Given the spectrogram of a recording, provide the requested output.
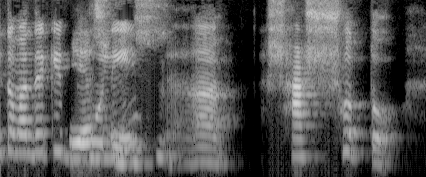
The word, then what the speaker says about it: শাশ্বত: আহ, শাশ্বত, শাশ্বত বানানটা এইখানে দেখো, এইটা একটা শব্দ। শাশ্বত শব্দের অর্থ হচ্ছে চিরস্থায়ী, মানে যেটা কখনো শেষ হবে না। এই ক্ষেত্রেও যেহেতু বফলাটা মাঝখানে, এই জন্য বফলার উচ্চারণ হচ্ছে।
